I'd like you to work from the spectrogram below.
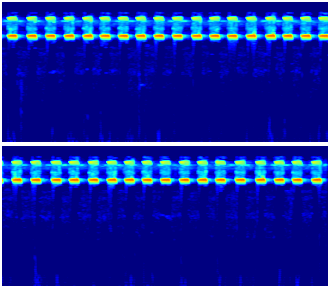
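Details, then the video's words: Cricket chirping, used as master sound for songbirds: a long, even train of sharp high-pitched pulses, roughly four per second, unbroken and steady, no other sounds present. "Suara masteran jangkrik untuk segala burung kicau"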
